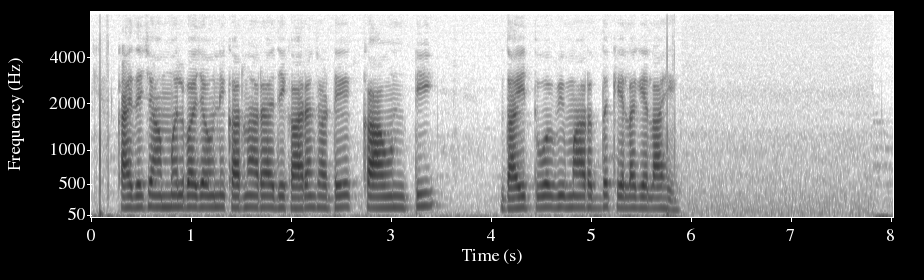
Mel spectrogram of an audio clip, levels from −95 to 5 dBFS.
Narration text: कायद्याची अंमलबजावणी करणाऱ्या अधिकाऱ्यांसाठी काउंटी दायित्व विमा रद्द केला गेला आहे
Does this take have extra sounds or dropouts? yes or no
no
